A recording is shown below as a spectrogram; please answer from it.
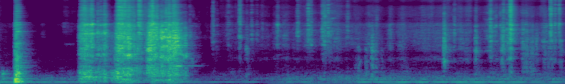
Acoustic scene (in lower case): kitchen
